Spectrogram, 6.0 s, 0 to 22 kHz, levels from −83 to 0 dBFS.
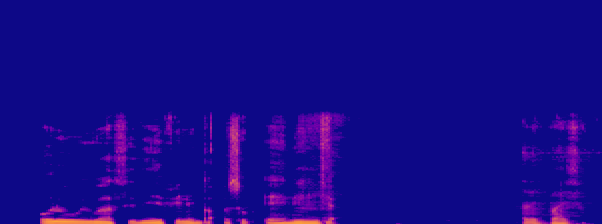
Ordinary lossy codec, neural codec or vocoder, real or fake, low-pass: none; none; real; 10.8 kHz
